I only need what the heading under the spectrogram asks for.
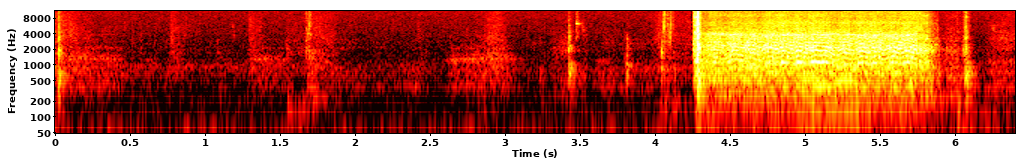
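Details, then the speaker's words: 1951 Buick Super straight-eight, sitting about 25 years: quiet clicks then one short burst of starter cranking that cuts off abruptly; bare loose starter wiring making poor, intermittent contact. "yeah we just do not have good connection but now it's it's kind of working"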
